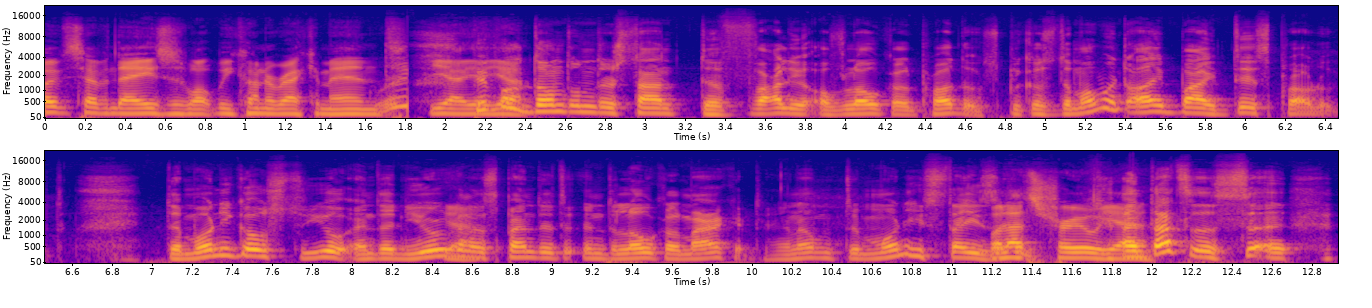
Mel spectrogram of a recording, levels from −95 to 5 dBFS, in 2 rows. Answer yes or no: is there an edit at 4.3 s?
no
